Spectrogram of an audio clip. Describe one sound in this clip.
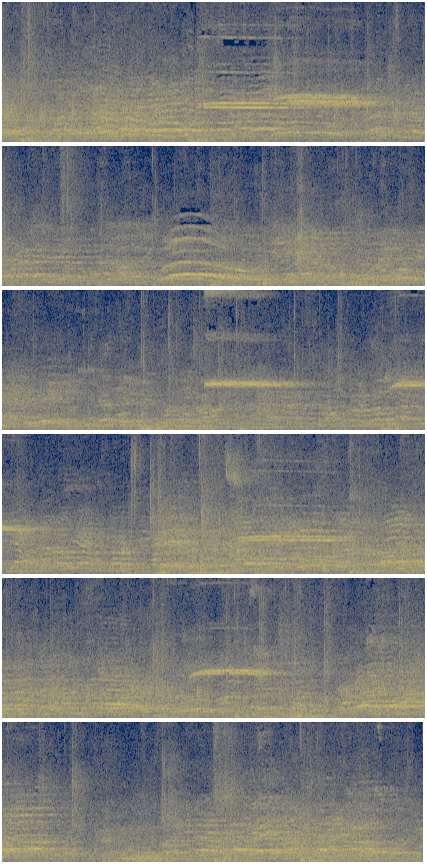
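Young women cheer and shout loudly.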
